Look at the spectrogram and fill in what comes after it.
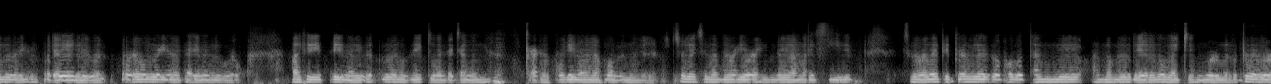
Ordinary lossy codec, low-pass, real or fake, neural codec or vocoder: none; 7.2 kHz; fake; codec, 16 kHz, 0.5 kbps, FreqCodec, smaller model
